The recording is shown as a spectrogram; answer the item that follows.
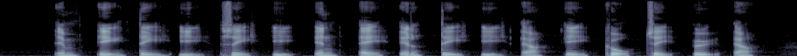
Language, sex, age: Danish, male, 24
